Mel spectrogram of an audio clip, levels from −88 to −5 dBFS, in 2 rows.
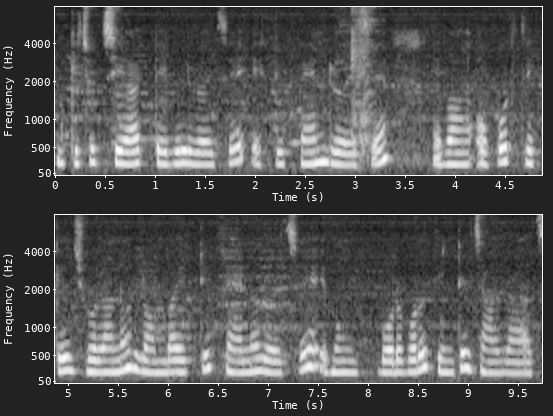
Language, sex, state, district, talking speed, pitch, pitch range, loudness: Bengali, female, West Bengal, Kolkata, 140 wpm, 215 Hz, 205-230 Hz, -16 LUFS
